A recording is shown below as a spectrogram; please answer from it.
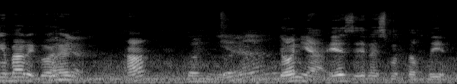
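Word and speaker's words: دنيا: Dunya. Dunya is an Ism Tabdeel. Is it? Yes, it is. Dunya. What does that mean? Talk about the dunya, right? Yeah. It rhymes with Fu'la.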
